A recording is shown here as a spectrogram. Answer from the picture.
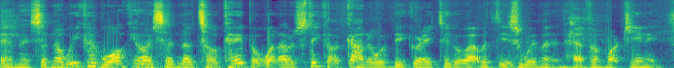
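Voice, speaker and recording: Pitched fairly high, a man races along at a very fast pace with hardly any pauses. His intonation is fairly even, loudness very even, and background noise noticeable. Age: 80s+. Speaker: artist. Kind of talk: casual chat. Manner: halting.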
